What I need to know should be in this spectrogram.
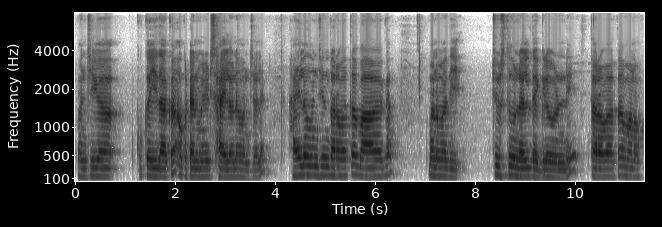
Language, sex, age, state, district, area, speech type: Telugu, male, 18-30, Andhra Pradesh, Eluru, rural, spontaneous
